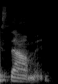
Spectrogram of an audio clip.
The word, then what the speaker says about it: salmon: In my mind, it's like tomato, even though it's not, like the L is silent or whatever.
